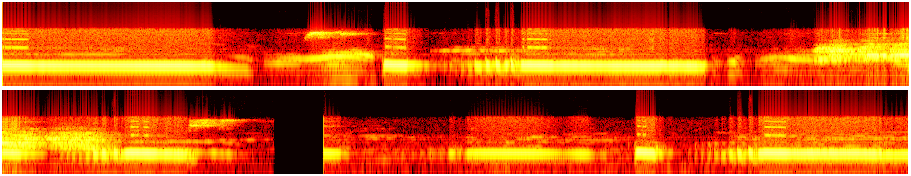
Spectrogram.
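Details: Lure recording of Pelung chickens crowing: repeated long, even crows, a harsh, noisy passage in the middle, several overlapping calls and brief gaps of silence.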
